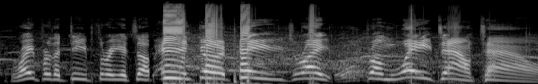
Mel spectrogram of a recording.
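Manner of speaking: loud, high-pitched, excited shout.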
